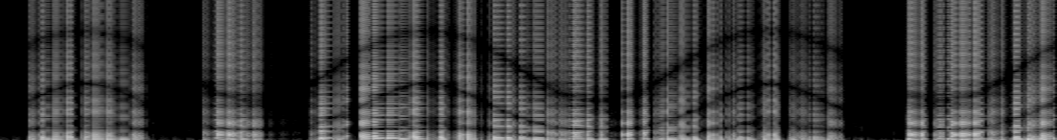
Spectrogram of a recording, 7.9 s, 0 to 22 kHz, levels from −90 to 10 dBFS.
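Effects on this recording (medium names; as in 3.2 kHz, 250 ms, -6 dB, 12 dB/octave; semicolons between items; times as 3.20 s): tremolo saw down 10 Hz, depth 100%; aliases and images of a low sample rate 1.8 kHz, jitter 0%; phasing stages 6, 0.39 Hz, lowest notch 440–2600 Hz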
